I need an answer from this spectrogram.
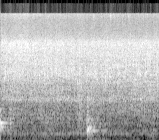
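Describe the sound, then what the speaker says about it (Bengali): Fish frying in hot oil gives off a dense, even sizzle close by, with a single soft knock partway through and nobody speaking. "এই যে আমি মাছটা ভেজে নিচ্ছি"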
